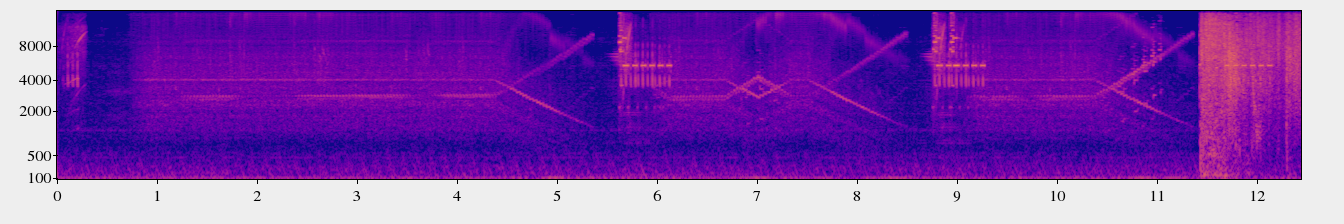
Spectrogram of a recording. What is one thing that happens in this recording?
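An electronic device hums with steady tones and sweeping whistles.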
